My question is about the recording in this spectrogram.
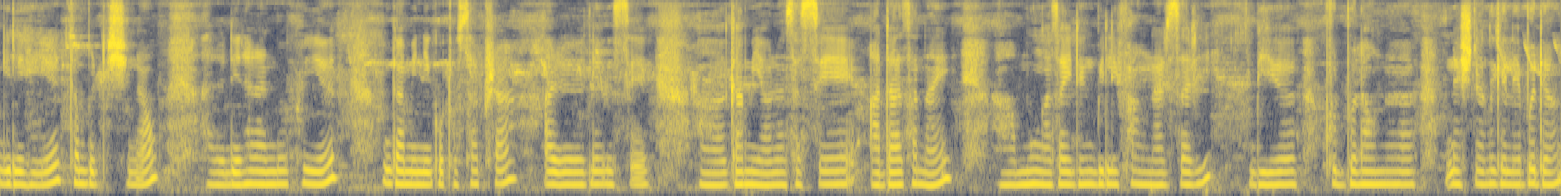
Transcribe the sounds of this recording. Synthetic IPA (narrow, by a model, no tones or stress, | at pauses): ɡileɦɯjɯkambəti̥sinawaɾudeɾananbɯpʰɯjɯɡaminiɡɔtʰɔsapʰɾaː | ɾɯleɡɯse | ɡamiawnasaseadazanaj | muŋazajdɯŋbilipʰaŋnaɾzaɾi | bijɯpʰut̚bɔlawnɯnasɔnalɡelebɯdɯŋ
